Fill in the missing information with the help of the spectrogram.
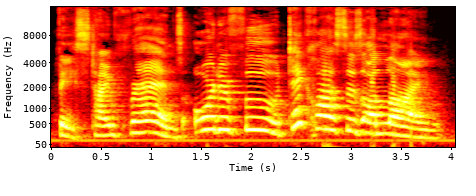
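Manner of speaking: loud list climbing in pitch to a near shout; mounting, exasperated cry; building outburst. Acted. Mounting list of online conveniences.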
